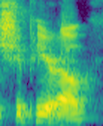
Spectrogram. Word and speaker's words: Shapiro: order using promo code Shapiro that's sha Piro Mac Weldon is spelled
